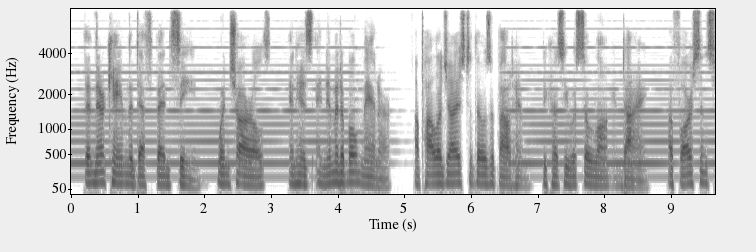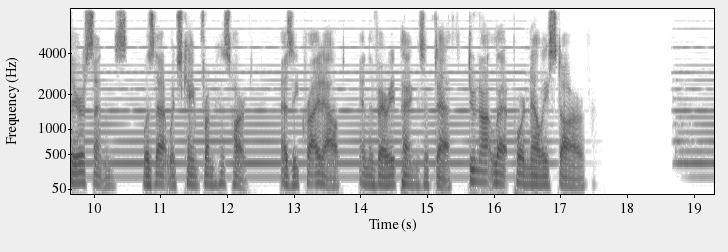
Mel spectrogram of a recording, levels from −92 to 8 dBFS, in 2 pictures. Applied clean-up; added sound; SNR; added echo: none; Organ; 11 dB; none.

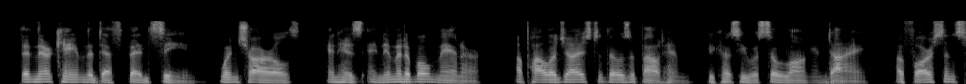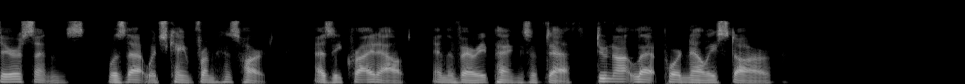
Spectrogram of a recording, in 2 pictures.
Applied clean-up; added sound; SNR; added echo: none; none; none; none.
